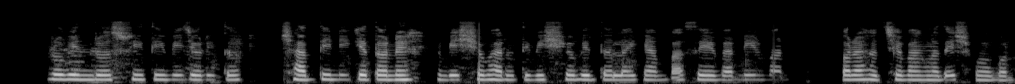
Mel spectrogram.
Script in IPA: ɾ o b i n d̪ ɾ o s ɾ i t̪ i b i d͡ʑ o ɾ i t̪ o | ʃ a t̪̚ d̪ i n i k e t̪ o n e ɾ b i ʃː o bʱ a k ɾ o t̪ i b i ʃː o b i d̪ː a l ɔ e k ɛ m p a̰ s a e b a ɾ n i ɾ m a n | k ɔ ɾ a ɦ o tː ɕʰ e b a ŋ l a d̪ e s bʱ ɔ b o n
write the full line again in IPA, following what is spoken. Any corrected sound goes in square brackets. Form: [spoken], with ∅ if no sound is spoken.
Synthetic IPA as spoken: ɾ o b i n d̪ ɾ o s ɾ i t̪ i b i d͡ʑ o ɾ i t̪ o | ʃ a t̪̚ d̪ i n i k e t̪ o n e ɾ b i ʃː o bʱ a [∅] ɾ o t̪ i b i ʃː o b i d̪ː a l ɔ e k ɛ m p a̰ s [e] e b a ɾ n i ɾ m a n | k ɔ ɾ a ɦ o tː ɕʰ e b a ŋ l a d̪ e [ʃ] bʱ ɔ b o n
